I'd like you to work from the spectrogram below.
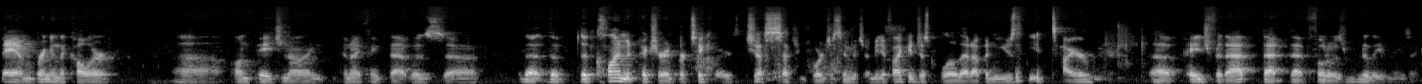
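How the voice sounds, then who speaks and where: His voice is low and steady, moderately paced and a bit bright, on a rough recording with a little hiss or hum. An American guest in a casual interview, he describes his editing work informally, peppering it with "sort of" and "you know."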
